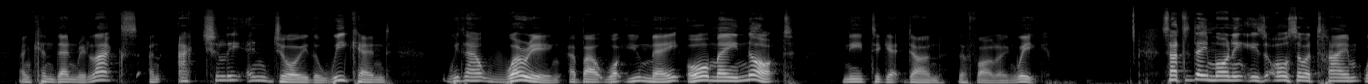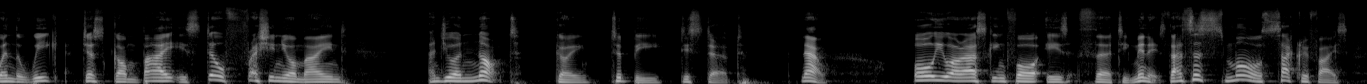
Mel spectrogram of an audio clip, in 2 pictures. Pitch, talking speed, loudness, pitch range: 140 Hz, 140 wpm, -27 LUFS, 115-170 Hz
